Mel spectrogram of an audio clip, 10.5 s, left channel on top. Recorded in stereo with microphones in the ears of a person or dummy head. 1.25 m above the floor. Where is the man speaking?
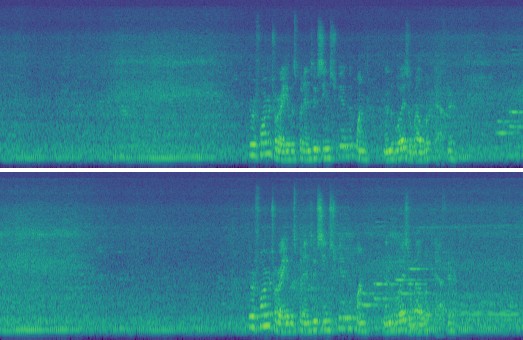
70° right (ahead or behind), 1.6 m.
